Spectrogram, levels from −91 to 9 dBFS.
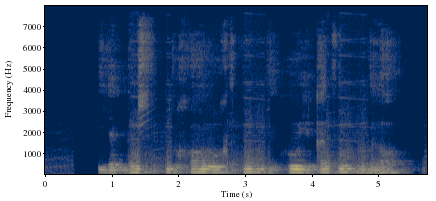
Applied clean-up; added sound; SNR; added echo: neural separator model SepFormer DNS4.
